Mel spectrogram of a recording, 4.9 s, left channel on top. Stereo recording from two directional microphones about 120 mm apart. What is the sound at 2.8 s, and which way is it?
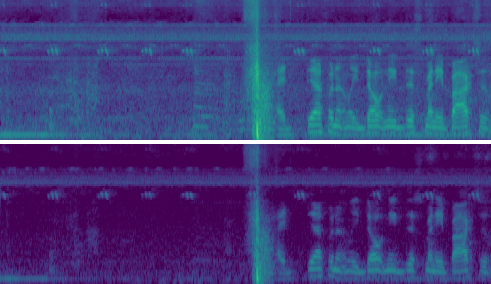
Cricket, 45° left (ahead or behind).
